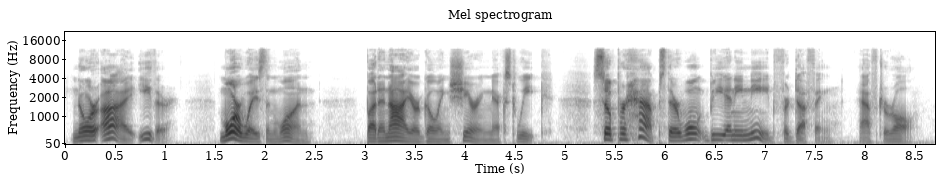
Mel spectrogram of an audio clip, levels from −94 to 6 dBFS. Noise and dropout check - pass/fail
pass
